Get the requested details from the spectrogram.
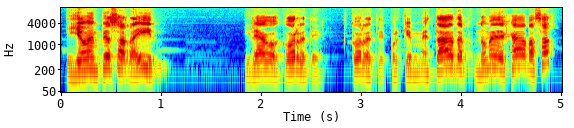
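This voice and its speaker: A man's voice: sits high, quick pace, faint music behind. A middle-aged man with a Chilean accent, telling a personal story in a casual, indignant way and acting out both sides of an argument. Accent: Chilean Spanish. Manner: animated, indignant, acts out quoted exchanges.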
